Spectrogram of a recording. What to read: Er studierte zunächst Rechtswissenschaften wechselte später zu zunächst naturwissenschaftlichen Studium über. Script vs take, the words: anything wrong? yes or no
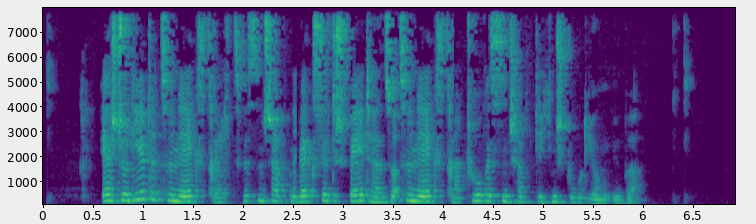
no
